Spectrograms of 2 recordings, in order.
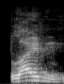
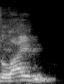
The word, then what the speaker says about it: Leiden: How do you pronounce it? Leiden? Leiden, that's correct. It is Leiden.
